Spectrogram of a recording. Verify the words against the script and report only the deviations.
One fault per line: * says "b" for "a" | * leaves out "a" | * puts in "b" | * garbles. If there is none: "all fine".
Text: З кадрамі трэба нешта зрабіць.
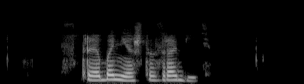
* leaves out "кадрамі"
